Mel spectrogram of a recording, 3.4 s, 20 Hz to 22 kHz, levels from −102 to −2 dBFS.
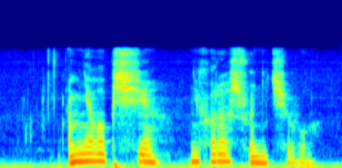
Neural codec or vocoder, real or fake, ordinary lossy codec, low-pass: none; real; none; none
